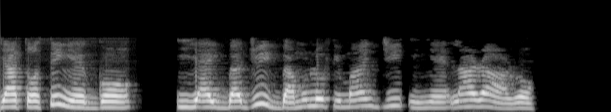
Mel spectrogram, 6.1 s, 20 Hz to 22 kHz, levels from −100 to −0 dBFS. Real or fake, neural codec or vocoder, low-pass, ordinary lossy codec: real; none; 5.4 kHz; none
